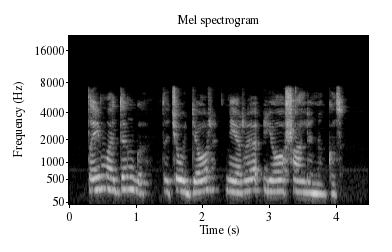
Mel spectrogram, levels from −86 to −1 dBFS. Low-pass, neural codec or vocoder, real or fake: 7.2 kHz; none; real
